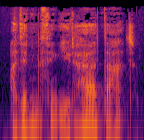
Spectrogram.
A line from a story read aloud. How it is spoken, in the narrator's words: she said very quietly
